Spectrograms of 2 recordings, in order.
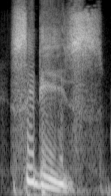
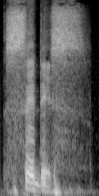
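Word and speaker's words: cedis: CDs. CDs. Not sadis. CDs.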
